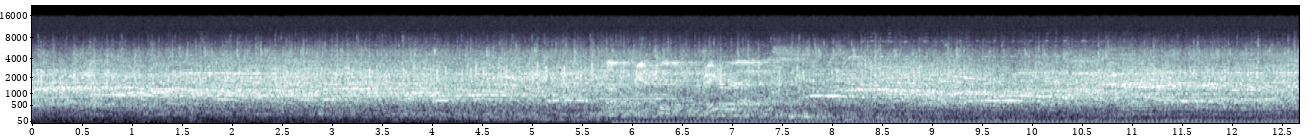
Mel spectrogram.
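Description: Arena crowd cheering and shouting, a steady dense wash of many voices at once.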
